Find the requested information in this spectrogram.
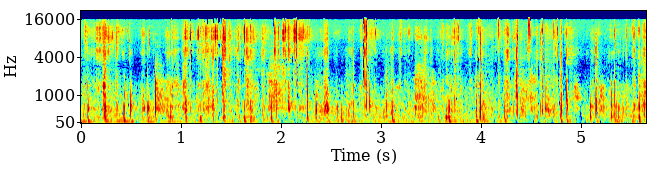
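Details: Spencer, a young Shetland Sheepdog aged four months, crunching a dried ear dental treat indoors: loud crisp bites and crackling tears in fast irregular succession, several sharp high snaps.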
